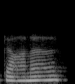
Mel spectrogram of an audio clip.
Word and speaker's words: Dana: This is Donna B. My first name is spelled D-A-N-A.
